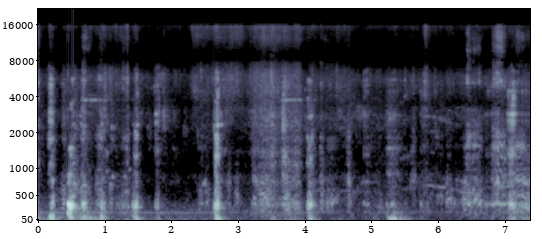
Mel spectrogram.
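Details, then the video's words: Mother pig with piglets on a street, short grunts and oinks in scattered bursts, with quiet background noise between calls. "PIG SOUND|| MOTHER PIG WITH PIGLET"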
